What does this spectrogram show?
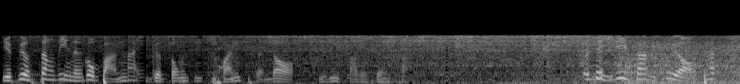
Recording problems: high frequencies cut off; severe; nothing above 4 kHz
rain or running water; loud; throughout; 3 dB below the speech
choppy; very; from 0.5 to 2 s, at 2.5 s and at 6 s; 16% of the speech affected
alarm; faint; from 5 to 6 s; peak 20 dB below the speech

